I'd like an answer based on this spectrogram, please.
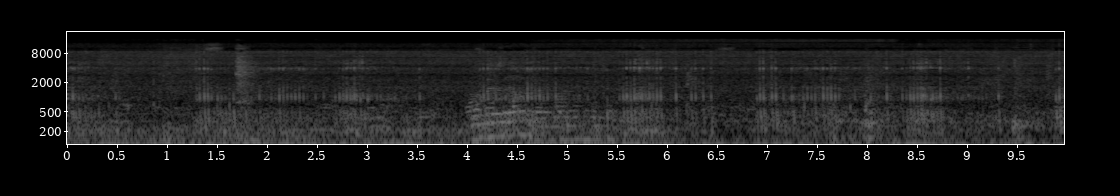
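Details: Mother stray cat in Istanbul talking to her kittens with a steady, low purr that pulses rapidly for ten seconds, a short higher trill rising midway, and faint street noise and voices behind.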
